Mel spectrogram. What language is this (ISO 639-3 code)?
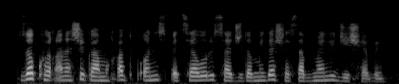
kat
